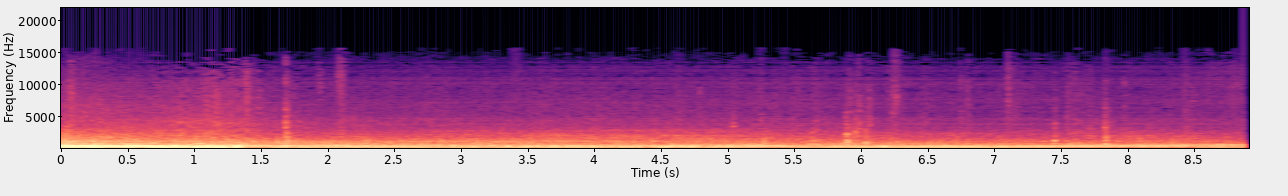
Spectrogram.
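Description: Ferrari F430's V8 engine heard from inside the cabin. Its revs fall over the first second or so as the car slows, then it runs steadily at low revs, rising slightly near the end.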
